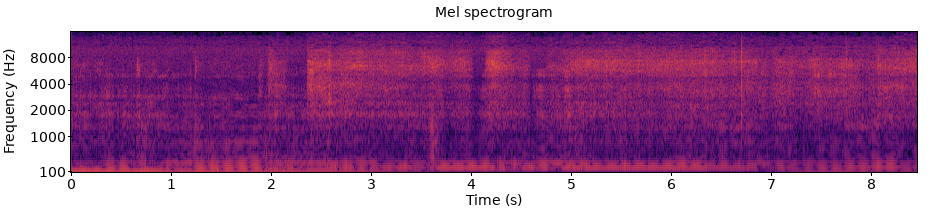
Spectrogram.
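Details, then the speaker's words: Atwater Kent Model 545 radio speaker on a 100 Hz test tone: steady low hum with a buzzy, scratchy rattle; the voice coil is rubbing, with debris inside and a loose spider. "um like we got a rallying speaker hear that [Music] something in there rallying he'd pull that out and have a look at that speaker but at least it makes noise"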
